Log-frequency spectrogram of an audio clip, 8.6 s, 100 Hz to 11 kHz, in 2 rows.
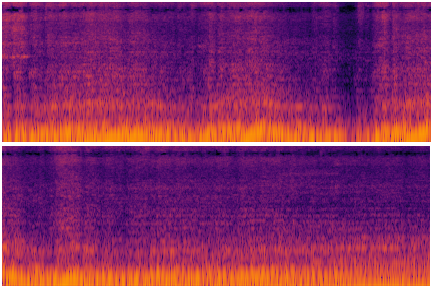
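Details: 2002 Pontiac Trans Am WS6, fresh-build iron-block 6.9L LS with VSR 78mm turbo, Holley Terminator X, allegedly zero miles, starting: catches, stumbles, nearly dies, then revs unevenly with lumpy hunting note; runs rough, needs tuning.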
